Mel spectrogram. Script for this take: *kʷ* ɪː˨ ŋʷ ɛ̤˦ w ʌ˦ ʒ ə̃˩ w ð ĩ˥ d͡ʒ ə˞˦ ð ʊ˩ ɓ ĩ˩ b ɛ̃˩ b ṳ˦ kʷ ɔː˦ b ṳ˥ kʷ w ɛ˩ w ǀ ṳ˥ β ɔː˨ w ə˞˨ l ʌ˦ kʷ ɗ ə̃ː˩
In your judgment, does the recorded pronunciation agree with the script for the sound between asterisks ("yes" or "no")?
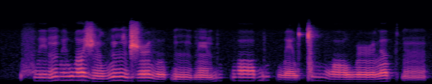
no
